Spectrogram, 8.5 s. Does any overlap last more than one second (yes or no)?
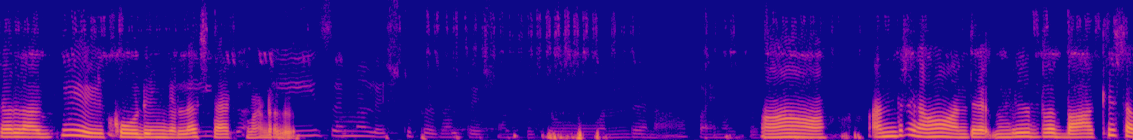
no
